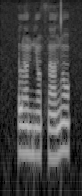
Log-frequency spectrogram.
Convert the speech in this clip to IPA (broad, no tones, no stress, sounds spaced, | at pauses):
l ɐ̃ bʲ ɔ̃ θ ã d ɔ̃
